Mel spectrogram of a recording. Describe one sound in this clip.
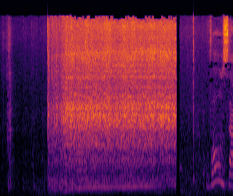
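A blender motor whirs loudly.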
